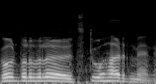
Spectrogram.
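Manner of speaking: badly faked French accent, babbled then complaining; botched French accent. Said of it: "more of a Lebo rather than a French accent".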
